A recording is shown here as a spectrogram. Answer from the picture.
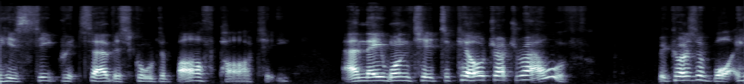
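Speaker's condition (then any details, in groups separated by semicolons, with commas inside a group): Multiple sclerosis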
